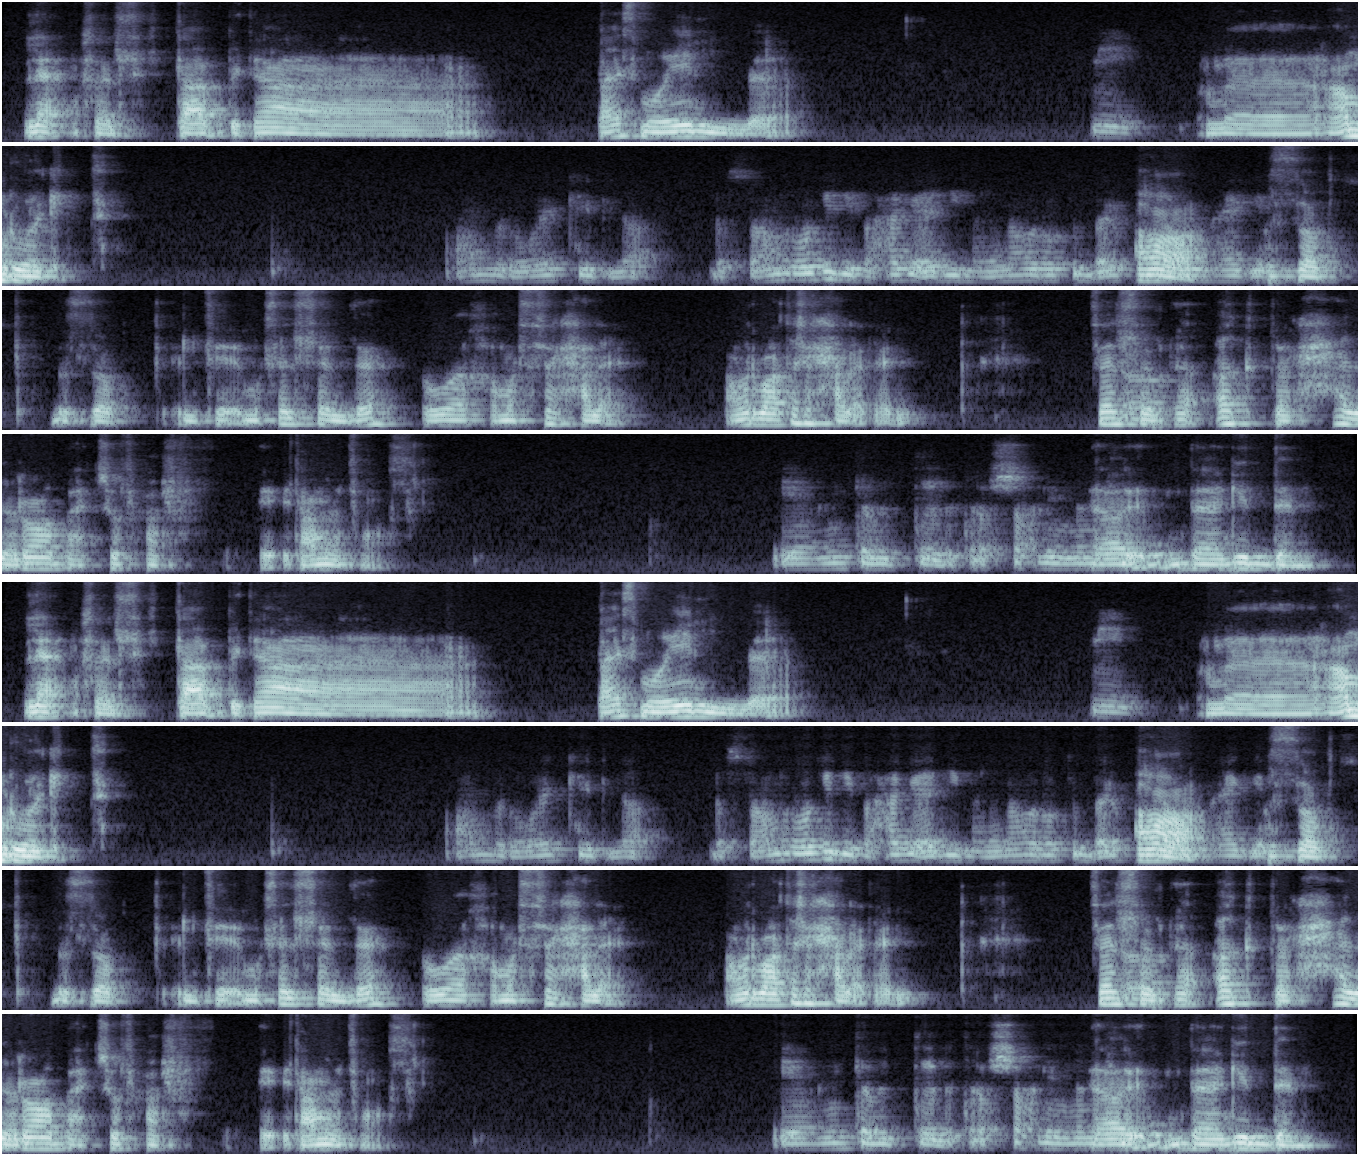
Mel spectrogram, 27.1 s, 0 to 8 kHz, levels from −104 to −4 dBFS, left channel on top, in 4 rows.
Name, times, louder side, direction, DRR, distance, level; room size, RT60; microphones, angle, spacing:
voice 1, 0.1-2.4 3.0-4.0 6.0-7.1 12.5-12.8 13.1-13.4 13.8-14.2 14.4-16.7 17.2-18.1 19.0-21.3 21.6-22.4 25.8-26.9, right 3 dB, 20° right, 0.4 m, -22 dB
voice 2, 9.1-10.0 10.3-13.4 19.1-19.4 24.2-26.1, right 1 dB, 85° right, 1.7 m, -31 dB
13.0 x 4.7 x 2.5 m
head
